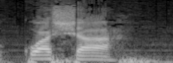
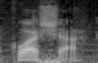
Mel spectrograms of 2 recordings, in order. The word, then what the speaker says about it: coachar: nupcial né que é o coachá pronto pronúncia correta é coachar Tá legal o macho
